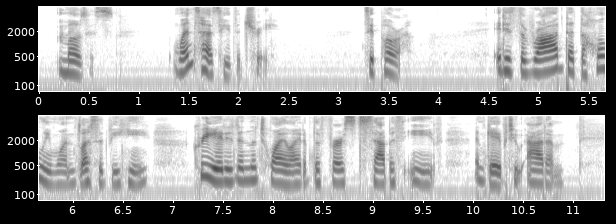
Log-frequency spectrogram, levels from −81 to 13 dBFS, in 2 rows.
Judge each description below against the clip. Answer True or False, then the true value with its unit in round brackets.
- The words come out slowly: False (165 wpm)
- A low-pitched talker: False (195 Hz)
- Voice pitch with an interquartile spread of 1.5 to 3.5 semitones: True (3.2 semitones)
